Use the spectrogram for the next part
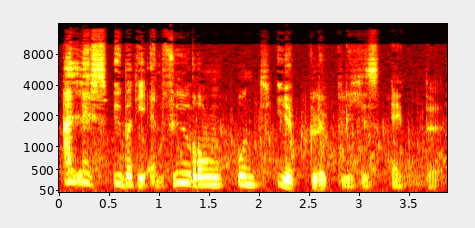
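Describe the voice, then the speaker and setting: An actor playing a gleeful, sensation-hungry small-town newspaper columnist in a German audio drama, theatrical in manner. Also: male voice, fairly high pitch, huge pitch swings, measured pace, a little hiss or hum, heavily acted. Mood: gleeful, boastful.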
